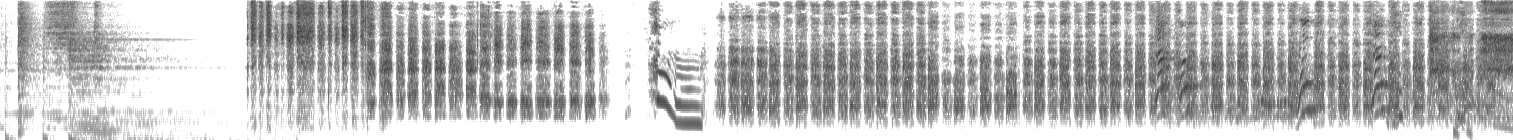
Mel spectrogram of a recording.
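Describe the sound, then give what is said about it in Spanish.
A dog pants and sniffs in quick, steady rhythmic bursts of breathy noise, loud and continuous, broken midway by a short high-pitched whine before the panting resumes. “Estamos olisqueando”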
